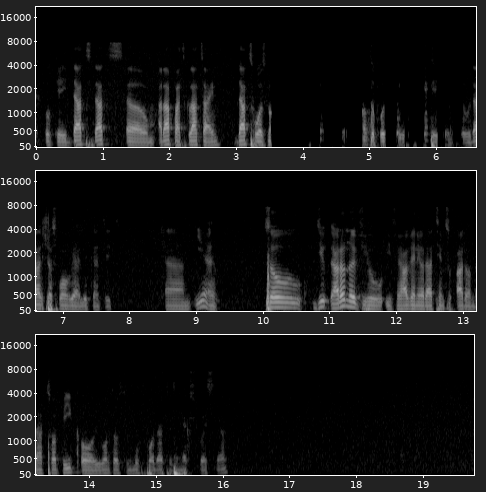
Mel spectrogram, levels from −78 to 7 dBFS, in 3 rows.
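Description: From 3.51 to 4.25 s and again from 4.65 to 6.45 s, the echo canceller likely mistook the talker for loudspeaker echo while both sides spoke, producing speech suppressed in double talk: the voice dips by as much as about 40 dB, dulls and breaks into fragments. Around and after these, with the band topping out near 8 kHz from the call's microphone processing, the other side's voice is leaking through in brief scraps at 4.25 to 4.32, 4.57 to 4.65, 5.40 to 5.47, 5.82 to 5.90, 8.48 to 8.52 and 10.61 to 10.67 s. These range from about 15 dB to about 40 dB below the speech.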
